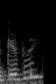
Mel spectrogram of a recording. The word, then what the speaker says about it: Ghibli: Toronto, like, me and my sister have a really big thing for Studio Ghibli.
